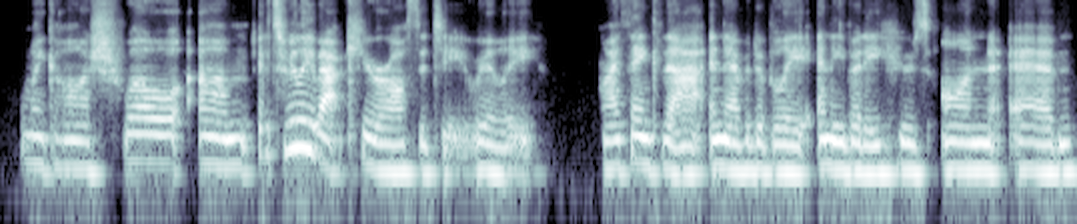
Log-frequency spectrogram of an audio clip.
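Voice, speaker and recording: A woman's very deep, low voice in a British accent, fairly slow and fairly even in intonation. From England and Hong Kong. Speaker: intuitive business coach. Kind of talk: podcast interview. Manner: hesitant, many fillers.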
